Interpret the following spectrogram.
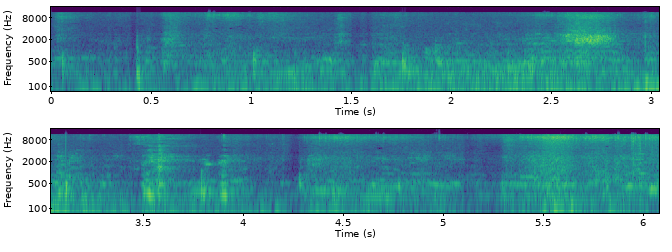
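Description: Market ambience: indistinct voices of nearby shoppers and vendors over a steady low rumble, with a few short hissy noises.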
